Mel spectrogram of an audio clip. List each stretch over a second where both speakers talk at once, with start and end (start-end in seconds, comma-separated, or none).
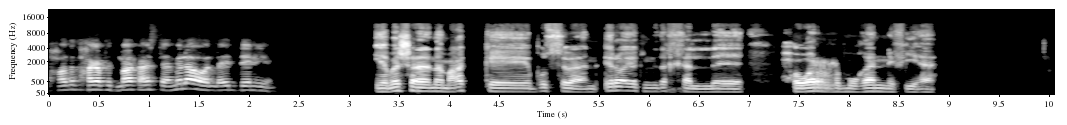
none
